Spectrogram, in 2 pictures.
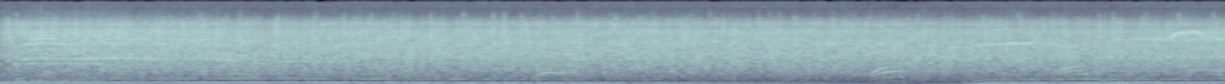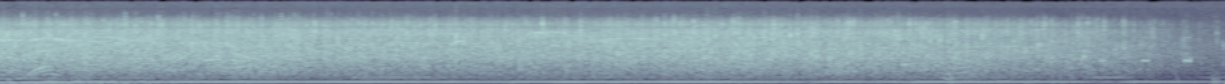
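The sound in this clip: Long, continuous audience applause welcoming a performer, a dense wash of clapping over a sustained low tone that steps up in pitch around the middle.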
